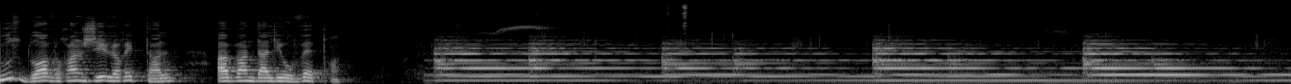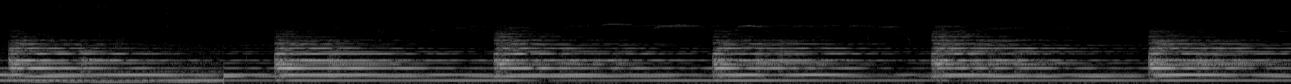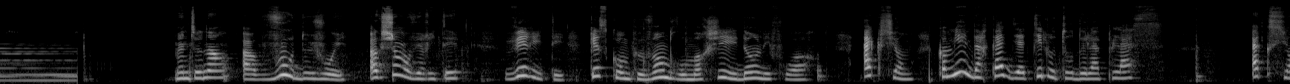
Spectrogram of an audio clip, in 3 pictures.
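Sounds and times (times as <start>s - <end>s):
speech: 0.0s - 3.5s, 27.9s - 37.4s, 38.5s - 38.7s
church bell in a bell tower tolling to mark the end of the market: 4.3s - 26.6s.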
